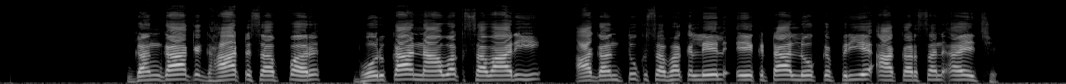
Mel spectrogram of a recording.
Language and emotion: Maithili, neutral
